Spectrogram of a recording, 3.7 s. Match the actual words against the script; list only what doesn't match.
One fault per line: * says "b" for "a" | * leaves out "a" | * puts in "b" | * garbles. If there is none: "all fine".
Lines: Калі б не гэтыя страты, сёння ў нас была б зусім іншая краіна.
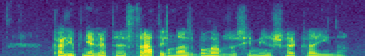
* leaves out "сёння"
